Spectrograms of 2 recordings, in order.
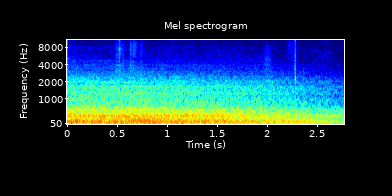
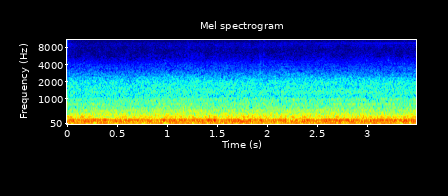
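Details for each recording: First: Taxi driving down the road at steady speed, the day after a worn wheel bearing was fixed. Even, low road rumble with no hum or growl rising with speed; the wheel bearing now sounds quiet and normal. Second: Taxi driving at cruising speed. Steady, deep droning hum under road rumble, like a propeller plane sound effect in a movie; worn wheel bearing drone.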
